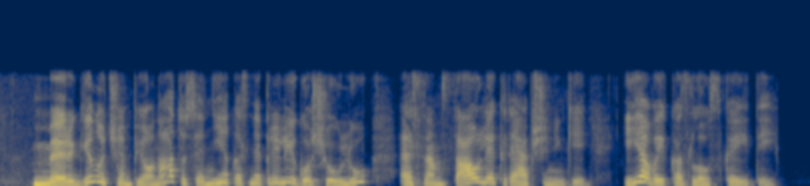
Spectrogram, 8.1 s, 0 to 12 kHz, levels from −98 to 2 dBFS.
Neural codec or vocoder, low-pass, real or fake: none; 7.2 kHz; real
